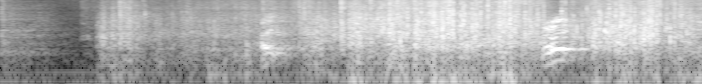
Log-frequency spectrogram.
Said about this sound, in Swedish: Ja, då ska vi se, då kommer det in, nu ska jag bara hämta bunten med papper.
